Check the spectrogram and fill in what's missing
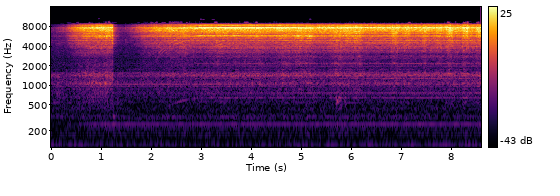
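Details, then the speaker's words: Dental handpiece polishing a CEREC crown restoration after seating and occlusion check, possibly with Diashine polish: steady high-pitched hissing whine of the handpiece. "okay last step is to polish the restoration and or re-polish it rather and I'm going to use a series of access points and I might use a little more dye shine as well"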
